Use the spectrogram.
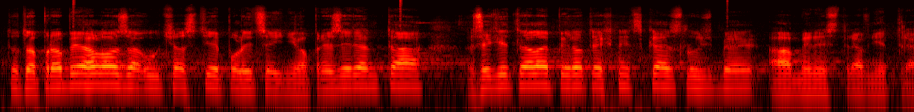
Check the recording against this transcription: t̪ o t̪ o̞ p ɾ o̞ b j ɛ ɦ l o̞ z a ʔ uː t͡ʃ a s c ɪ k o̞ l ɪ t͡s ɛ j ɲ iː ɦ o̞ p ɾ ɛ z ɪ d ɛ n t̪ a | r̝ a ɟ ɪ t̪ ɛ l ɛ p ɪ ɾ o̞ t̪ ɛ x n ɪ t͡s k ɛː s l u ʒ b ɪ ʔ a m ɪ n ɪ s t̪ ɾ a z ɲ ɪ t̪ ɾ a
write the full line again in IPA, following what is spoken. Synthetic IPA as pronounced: t̪ o t̪ o̞ p ɾ o̞ b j ɛ ɦ l o̞ z a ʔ uː t͡ʃ a s c ɪ p o̞ l ɪ t͡s ɛ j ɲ iː ɦ o̞ p ɾ ɛ z ɪ d ɛ n t̪ a | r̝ ɛ ɟ ɪ t̪ ɛ l ɛ p ɪ ɾ o̞ t̪ ɛ x n ɪ t͡s k ɛː s l u ʒ b ɪ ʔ a m ɪ n ɪ s t̪ ɾ a v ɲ ɪ t̪ ɾ a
